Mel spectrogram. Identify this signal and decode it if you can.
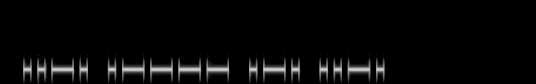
Morse code, heard as a keyed tone, about 17 wpm, 700 Hz. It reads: F1RF
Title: DXCC-100 Call Signs - 4 Characters - Repeated 3x - 17wpm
